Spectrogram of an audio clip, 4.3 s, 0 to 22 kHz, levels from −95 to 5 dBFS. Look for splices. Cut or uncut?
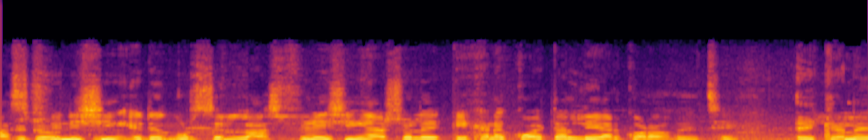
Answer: cut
